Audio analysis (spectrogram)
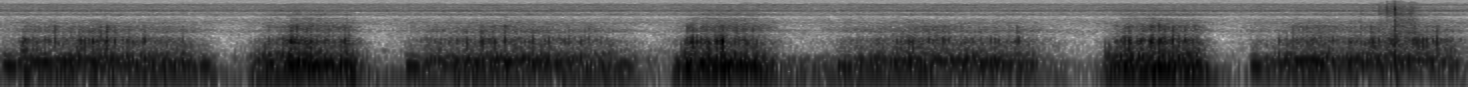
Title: Baby snoring #snoring #babysnoring #baby #snor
